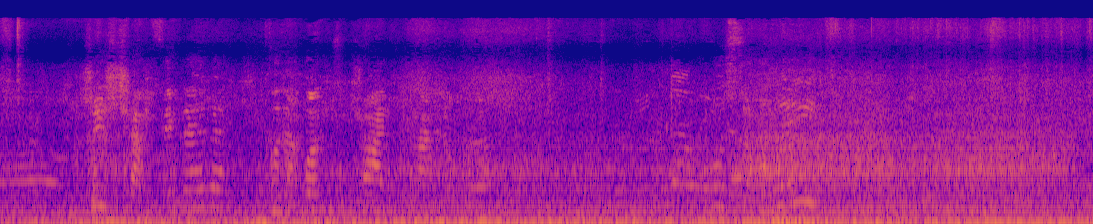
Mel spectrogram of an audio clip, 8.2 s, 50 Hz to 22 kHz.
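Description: Leyland Leopard PSU3/3R coach's diesel engine running, a steady low rumble heard from inside the saloon.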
